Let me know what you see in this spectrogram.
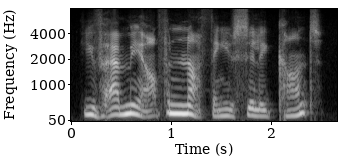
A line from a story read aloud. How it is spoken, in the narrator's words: snarls the gray man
